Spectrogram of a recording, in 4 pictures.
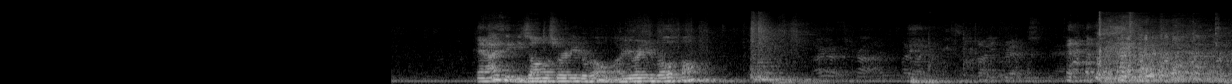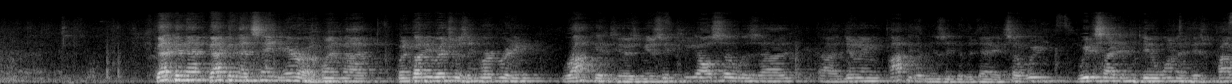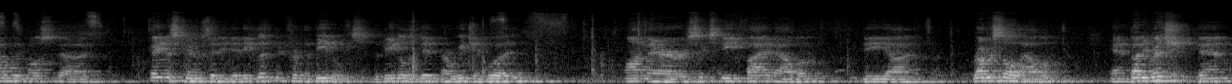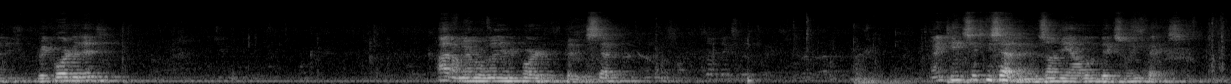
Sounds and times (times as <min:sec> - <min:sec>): Speech: 0:04.8 - 0:07.2, 0:08.1 - 0:11.0, 0:13.8 - 0:30.0, 0:30.9 - 0:38.2, 0:41.3 - 0:45.6, 0:46.2 - 0:49.0.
